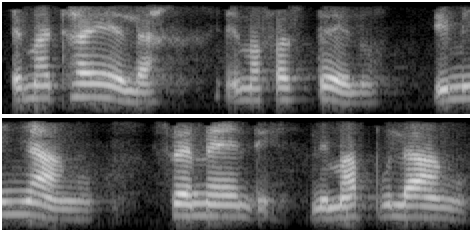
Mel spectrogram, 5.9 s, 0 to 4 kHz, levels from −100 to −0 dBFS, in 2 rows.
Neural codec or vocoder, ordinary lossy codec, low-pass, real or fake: none; MP3, 32 kbps; 3.6 kHz; real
